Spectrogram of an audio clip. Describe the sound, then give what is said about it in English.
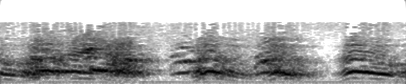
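A team of sled dogs on a trail barks and yelps in several loud bursts, their calls rising and falling in quick succession with brief gaps between. “Suddenly, he heard voices in the dog team as he rounded a bend in the trail”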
